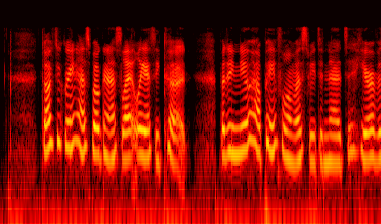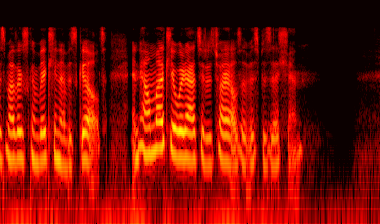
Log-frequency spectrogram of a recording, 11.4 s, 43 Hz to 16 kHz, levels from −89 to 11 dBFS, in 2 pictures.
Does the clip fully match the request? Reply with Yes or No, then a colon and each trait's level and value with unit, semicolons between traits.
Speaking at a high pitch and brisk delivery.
Yes: very high, 250 Hz; fast, 210 wpm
